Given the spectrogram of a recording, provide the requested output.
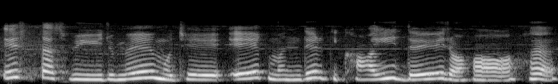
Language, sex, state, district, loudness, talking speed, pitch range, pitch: Hindi, female, Madhya Pradesh, Katni, -12 LUFS, 105 wpm, 220-275 Hz, 235 Hz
